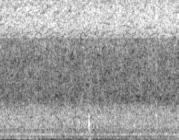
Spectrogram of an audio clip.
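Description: Bees buzz in a steady, unbroken drone throughout, a close and fairly loud swarm hum with no speech over it.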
